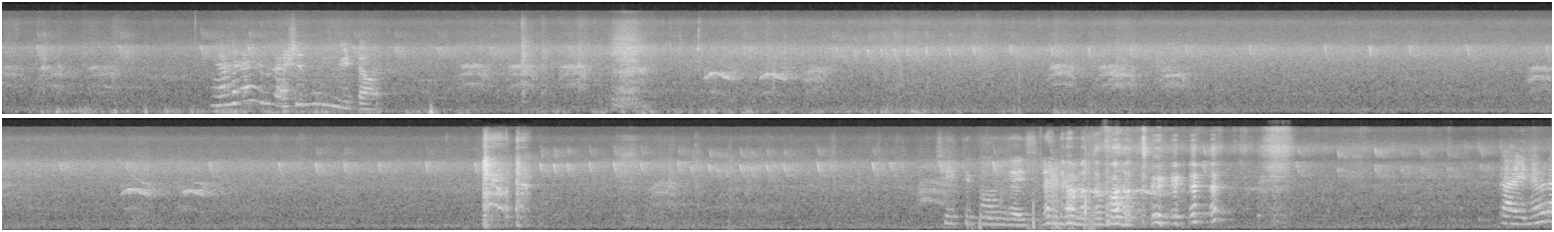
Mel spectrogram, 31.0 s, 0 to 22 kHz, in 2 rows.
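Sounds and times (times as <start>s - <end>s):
crows cawing: 4.6s - 6.1s, 7.0s - 8.3s, 10.4s - 12.0s, 15.2s - 15.7s, 16.7s - 17.8s, 21.9s - 22.5s, 24.6s - 25.0s
sharp burst of breath: 6.0s - 6.6s, 21.6s - 22.0s, 28.0s - 28.6s.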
